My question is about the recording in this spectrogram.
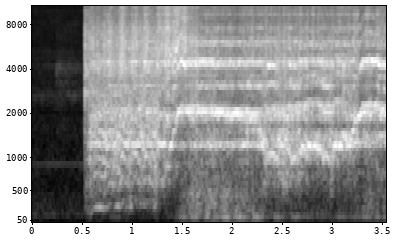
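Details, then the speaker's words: Fully built high-compression BMW M54 six-cylinder, first start attempt: harsh, high metallic grind starts with cranking and continues as the engine catches; starter not disengaging, sparks seen underneath. "The starter is not disengaging. There was like some sparks that flew underneath and there's something happened on the bottom end."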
